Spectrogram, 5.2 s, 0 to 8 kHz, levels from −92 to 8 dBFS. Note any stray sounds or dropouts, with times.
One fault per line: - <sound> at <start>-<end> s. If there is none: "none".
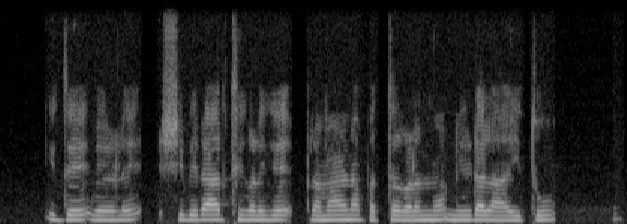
none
